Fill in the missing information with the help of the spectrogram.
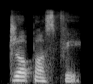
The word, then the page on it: troposphere: Indian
